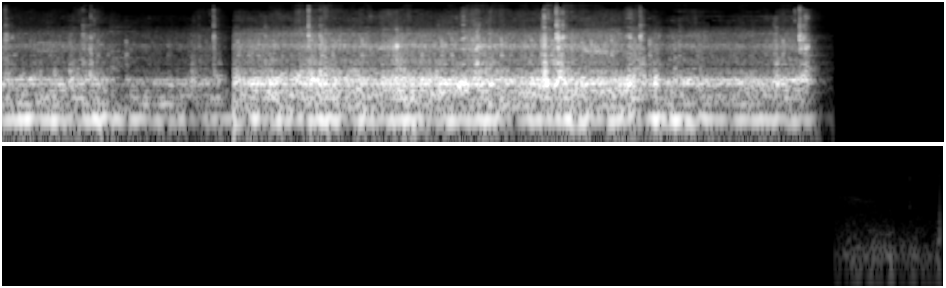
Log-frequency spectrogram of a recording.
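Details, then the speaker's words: Sewing machine stitching with the bobbin inserted wrong (clockwise), bobbin tension mechanism missed: loose clattering rattle from the bobbin area as bobbin thread runs uncontrolled, then it stops. "Quite logical if you consider nothing is controlling the flow of the bobbin thread. You can hear the rattling of the bobbin as it keeps thread uncontrolled."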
